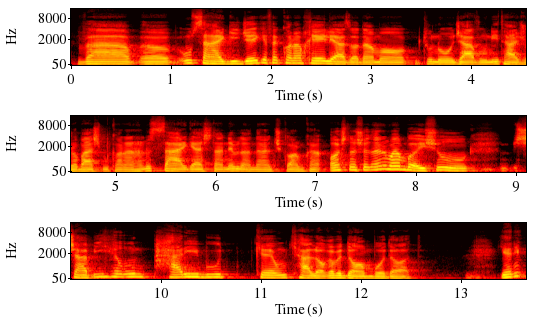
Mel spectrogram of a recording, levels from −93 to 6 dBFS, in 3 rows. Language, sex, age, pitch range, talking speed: Persian, male, 30-49, 110-145 Hz, 165 wpm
